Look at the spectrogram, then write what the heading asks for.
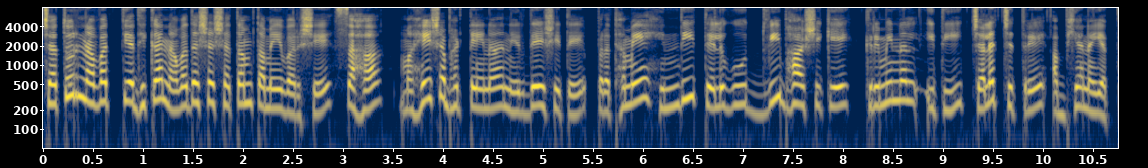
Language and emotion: Sanskrit, neutral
